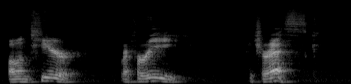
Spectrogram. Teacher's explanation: the suffix is the last syllable and the word stress is the last syllable as well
